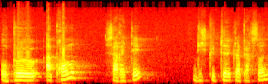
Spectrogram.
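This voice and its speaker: Very slowly, a man speaks in a dark, mellow tone that is somewhat breathy. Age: 60s. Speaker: adult literacy learner. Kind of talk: testimony. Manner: halting.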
